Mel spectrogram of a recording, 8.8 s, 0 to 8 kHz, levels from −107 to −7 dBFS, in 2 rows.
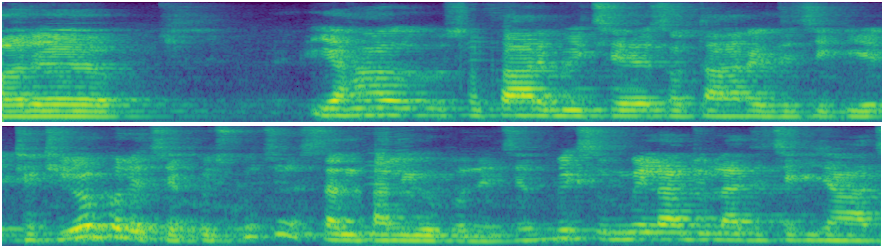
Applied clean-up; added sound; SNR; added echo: neural separator model SepFormer DNS4.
